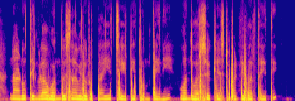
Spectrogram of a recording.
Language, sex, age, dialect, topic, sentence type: Kannada, male, 25-30, Dharwad Kannada, banking, question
